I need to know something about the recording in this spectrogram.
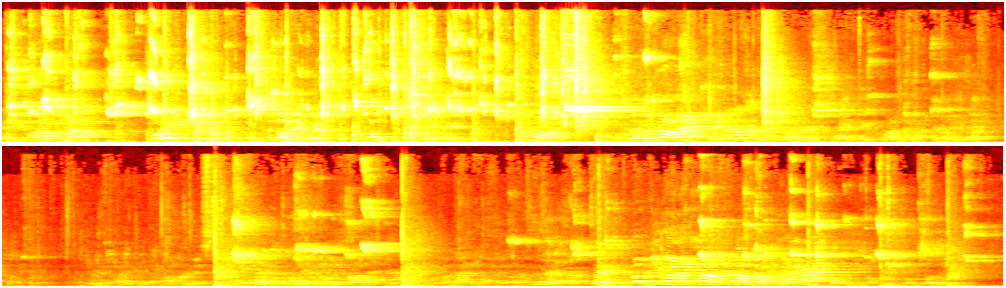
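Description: Adult men shout to each other across an echoing gym.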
